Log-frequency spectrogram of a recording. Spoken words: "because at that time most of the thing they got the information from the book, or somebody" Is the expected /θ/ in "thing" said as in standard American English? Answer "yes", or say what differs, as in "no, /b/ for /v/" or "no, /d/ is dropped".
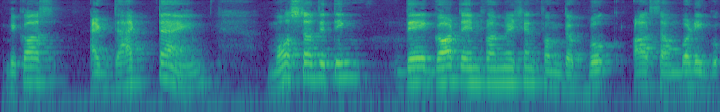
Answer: no, /t/ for /θ/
